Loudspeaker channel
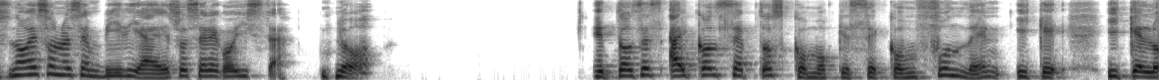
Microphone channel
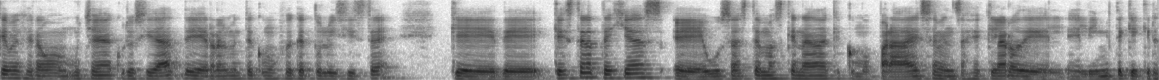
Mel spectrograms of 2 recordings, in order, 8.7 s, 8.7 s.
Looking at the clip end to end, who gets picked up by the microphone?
user only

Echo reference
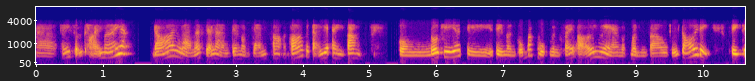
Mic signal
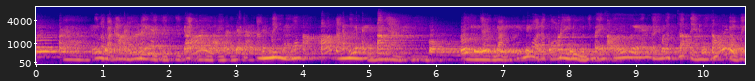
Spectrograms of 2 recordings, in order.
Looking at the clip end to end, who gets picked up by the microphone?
both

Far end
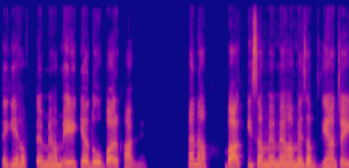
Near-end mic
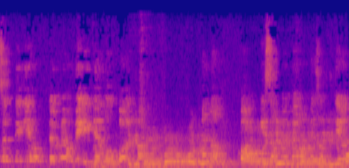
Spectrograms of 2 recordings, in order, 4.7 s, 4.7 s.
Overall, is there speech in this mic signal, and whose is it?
both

